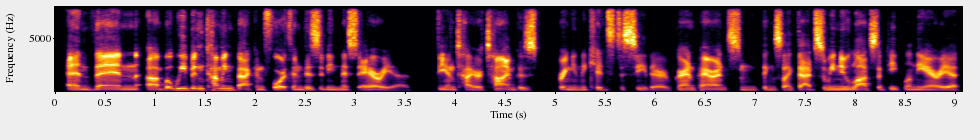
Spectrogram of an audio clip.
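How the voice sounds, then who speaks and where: A man with a New York accent, fairly low in pitch, fairly quick in pace, with ordinary pitch variation and a dry, close sound with no echo on a very clean recording over a silent background. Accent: New York American. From US, New York. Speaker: music producer and mix engineer. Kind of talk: casual interview chat.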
